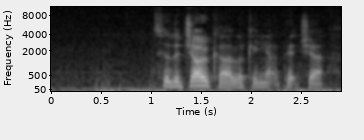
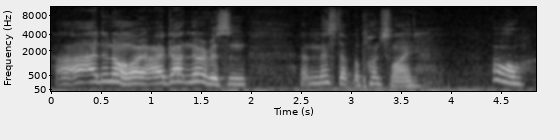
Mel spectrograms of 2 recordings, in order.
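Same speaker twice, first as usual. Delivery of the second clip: higher, stammering and distraught; husband breaking down to his pregnant wife; nervous failing comedian; 13 semitones higher, 10 dB louder than usual. Acted. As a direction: crack under the worry.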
